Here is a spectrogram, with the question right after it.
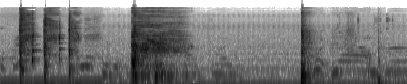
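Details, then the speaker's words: Adult with a nasty cough: a run of several quick, harsh coughs, then a longer rasping cough and a few single coughs; persistent heavy cough. "yeah right just coughing my lungs out here so I just try some lemon juice to get rid of that cough hopefully it doesn't come back"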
